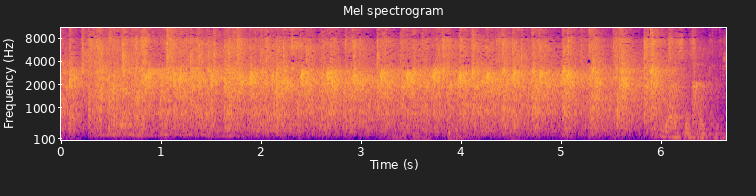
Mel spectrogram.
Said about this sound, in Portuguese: Amém? Pode aplaudir Jesus?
